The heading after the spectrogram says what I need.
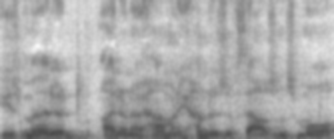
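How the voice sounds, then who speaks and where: A man speaks at a moderate pace while noticeable background noise and audible room echo fill the recording. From Zimbabwe. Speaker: preacher. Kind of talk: sermon.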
